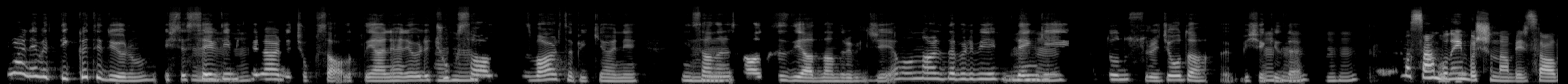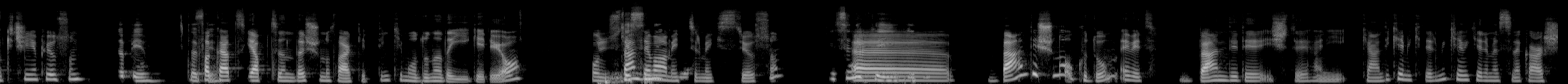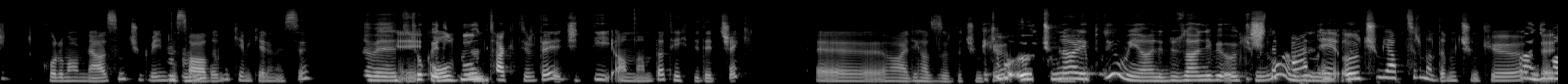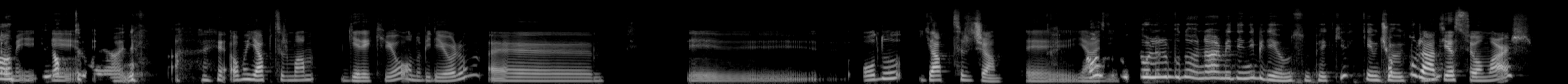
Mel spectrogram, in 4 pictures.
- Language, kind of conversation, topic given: Turkish, unstructured, Sağlık sorunları nedeniyle sevdiğiniz sporu yapamamak size nasıl hissettiriyor?
- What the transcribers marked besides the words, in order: other background noise; tapping; distorted speech; mechanical hum; chuckle; chuckle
